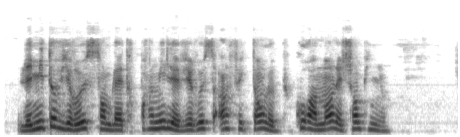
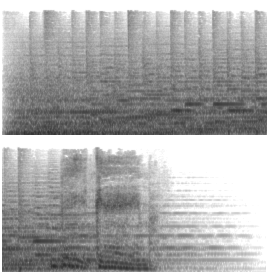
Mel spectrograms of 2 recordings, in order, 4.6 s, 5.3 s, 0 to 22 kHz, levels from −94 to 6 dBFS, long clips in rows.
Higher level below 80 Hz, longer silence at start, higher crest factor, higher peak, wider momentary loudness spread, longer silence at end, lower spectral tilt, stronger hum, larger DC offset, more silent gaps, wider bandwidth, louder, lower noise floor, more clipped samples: second, -66 dBFS vs -30 dBFS; first, 0.2 s vs 0.05 s; about the same, 16 dB vs 16 dB; about the same, -2 dBFS vs -4 dBFS; first, 7 LU vs 4 LU; about the same, 0.7 s vs 0.8 s; about the same, -6 dB/octave vs -5.5 dB/octave; neither; neither; neither; second, 7.4 kHz vs 17 kHz; about the same, -17 LUFS vs -19 LUFS; first, -67 dBFS vs -59 dBFS; neither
